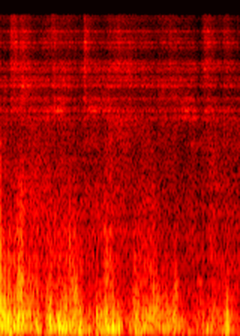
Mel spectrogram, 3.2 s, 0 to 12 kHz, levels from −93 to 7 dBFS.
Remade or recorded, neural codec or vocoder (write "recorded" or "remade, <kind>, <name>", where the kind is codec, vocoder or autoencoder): remade, codec, DAC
